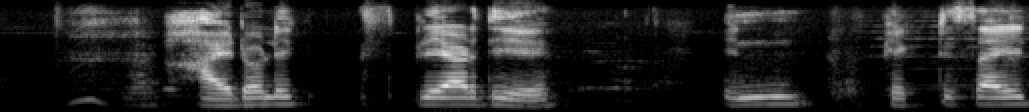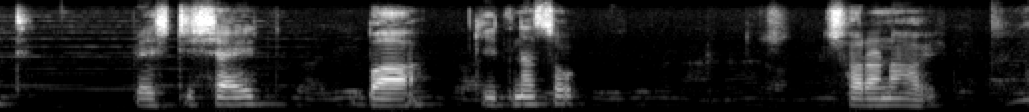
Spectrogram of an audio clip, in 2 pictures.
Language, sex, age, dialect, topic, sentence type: Bengali, male, 18-24, Standard Colloquial, agriculture, statement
